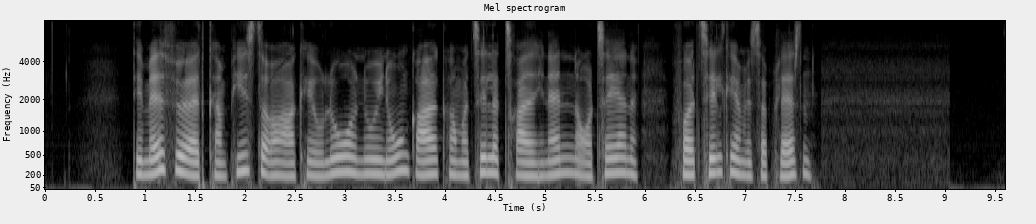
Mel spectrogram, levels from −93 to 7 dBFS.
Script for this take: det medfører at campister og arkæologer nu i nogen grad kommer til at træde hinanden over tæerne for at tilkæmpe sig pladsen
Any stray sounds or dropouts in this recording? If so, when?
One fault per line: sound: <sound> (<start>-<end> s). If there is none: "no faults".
no faults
